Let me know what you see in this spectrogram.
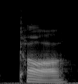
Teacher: Even my accent is non-rhotic, so I don't pronounce the R as a R, for example, when it's in between consonants or at the end of a word.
